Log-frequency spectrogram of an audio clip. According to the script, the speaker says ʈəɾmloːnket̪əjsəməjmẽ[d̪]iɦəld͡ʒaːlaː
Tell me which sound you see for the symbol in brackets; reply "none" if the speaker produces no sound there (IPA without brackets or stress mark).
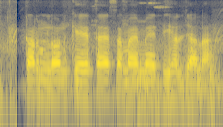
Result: d̪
